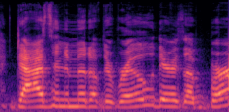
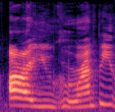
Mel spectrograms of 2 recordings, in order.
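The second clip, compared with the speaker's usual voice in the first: repeated question; 10 dB louder than usual. Acted. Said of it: "He's asking Norman".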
